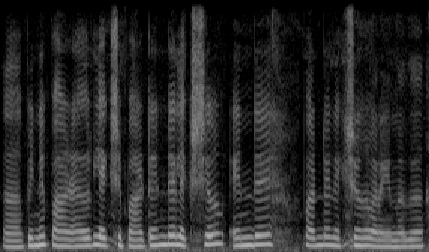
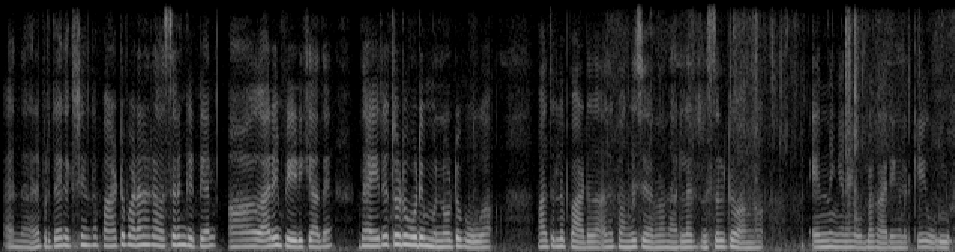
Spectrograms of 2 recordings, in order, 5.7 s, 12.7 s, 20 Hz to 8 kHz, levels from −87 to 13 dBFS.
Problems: background sounds at intervals, low volume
